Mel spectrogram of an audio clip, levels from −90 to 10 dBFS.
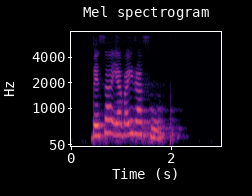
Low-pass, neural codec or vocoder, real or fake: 7.2 kHz; codec, 16 kHz in and 24 kHz out, 1 kbps, XY-Tokenizer; fake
